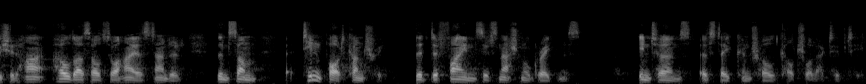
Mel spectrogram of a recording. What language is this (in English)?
English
